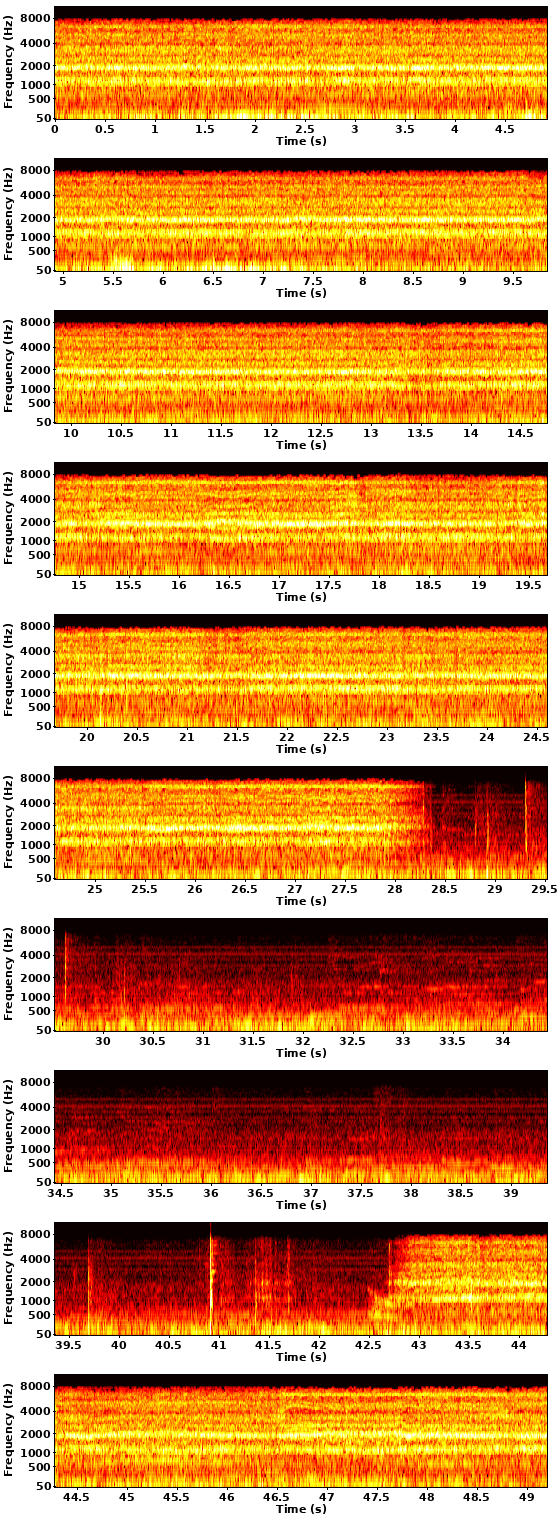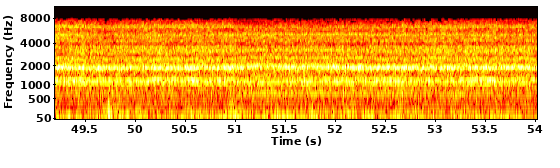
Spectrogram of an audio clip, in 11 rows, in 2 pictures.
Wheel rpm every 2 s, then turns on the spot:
160, 160, 160, 160, 160, 160, 160, 160, 160, 160, 160, 160, 160, 150, 10, 0, 0, 0, 0, 0, 10, 80, 160, 160, 160, 160, 160.
28-30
